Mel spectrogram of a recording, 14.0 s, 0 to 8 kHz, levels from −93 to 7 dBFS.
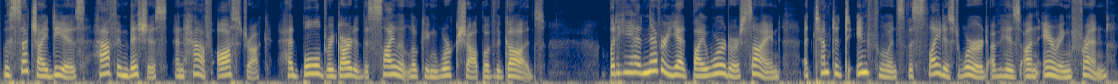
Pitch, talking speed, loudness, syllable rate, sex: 215 Hz, 165 wpm, -16 LUFS, 4.4 syllables/s, female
